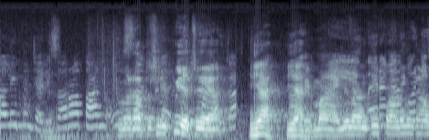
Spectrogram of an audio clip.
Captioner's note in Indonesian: Suara TV menyala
